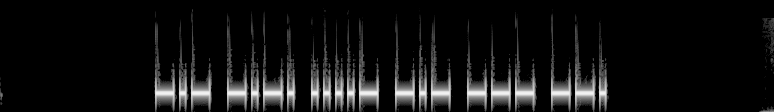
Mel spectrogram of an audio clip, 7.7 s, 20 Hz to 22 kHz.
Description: Morse code, heard as a keyed tone, about 21 wpm, 700 Hz. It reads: KC4KOG
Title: Speed Racing - USA 2x3 Call Signs 20wpm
